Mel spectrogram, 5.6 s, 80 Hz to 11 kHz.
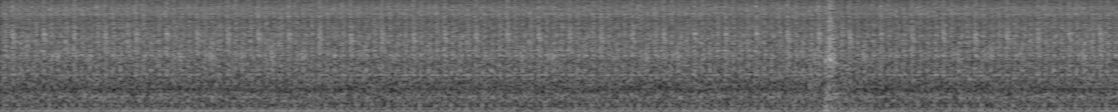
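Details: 1993 Geo Tracker engine at idle: dull, even low knock under the engine note that sounds like possible rod knock, not confirmed; owner seeking opinions before pulling the motor.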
